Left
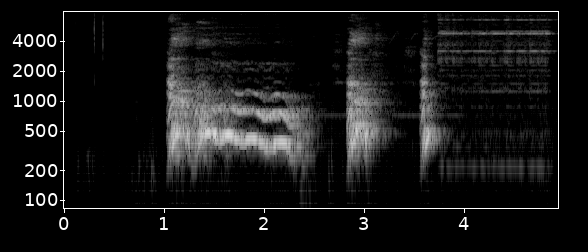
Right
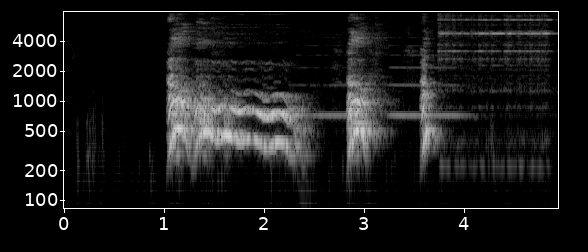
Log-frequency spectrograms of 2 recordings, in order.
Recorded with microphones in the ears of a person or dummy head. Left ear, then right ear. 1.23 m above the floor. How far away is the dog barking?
About 3.5 m.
